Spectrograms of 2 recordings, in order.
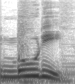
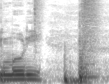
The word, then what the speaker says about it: Moody: Moody. Last name rhymes with duty.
